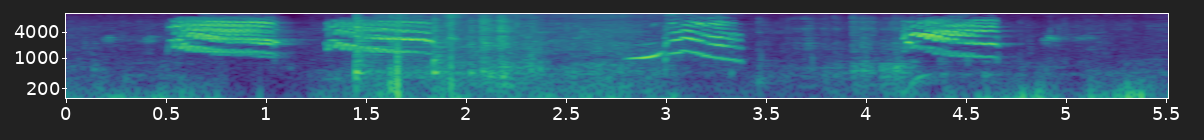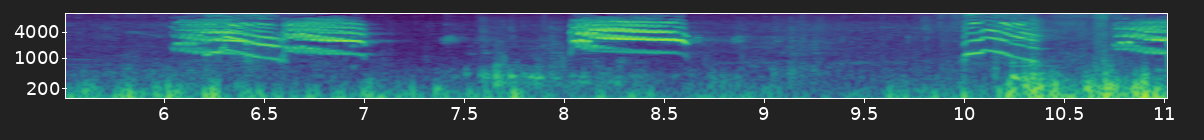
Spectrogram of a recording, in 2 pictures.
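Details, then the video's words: Baby parrots give repeated rasping squawks in short bursts, each call falling in pitch, spaced every one to two seconds over a low background rumble. "Baby Parrots Sounds"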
